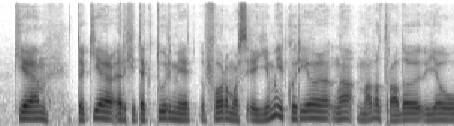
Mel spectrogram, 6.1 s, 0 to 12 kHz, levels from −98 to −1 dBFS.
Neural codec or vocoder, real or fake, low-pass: codec, 24 kHz, 0.9 kbps, WavTokenizer, medium speech release version 2; fake; 10.8 kHz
